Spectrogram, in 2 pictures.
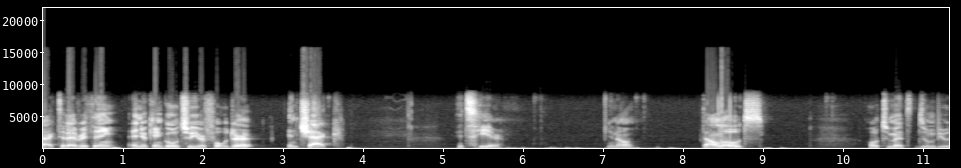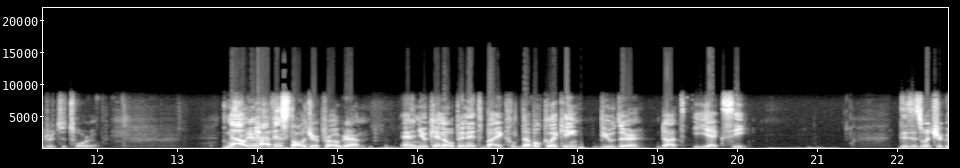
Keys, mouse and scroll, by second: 2.0 click, 3.4 click, 3.6 click, 6.1 click, 7.4 click, 8.6 click, 8.8 click, 9.8 click, 12.0 click, 17.4 click, 19.2 click, 19.4 click.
